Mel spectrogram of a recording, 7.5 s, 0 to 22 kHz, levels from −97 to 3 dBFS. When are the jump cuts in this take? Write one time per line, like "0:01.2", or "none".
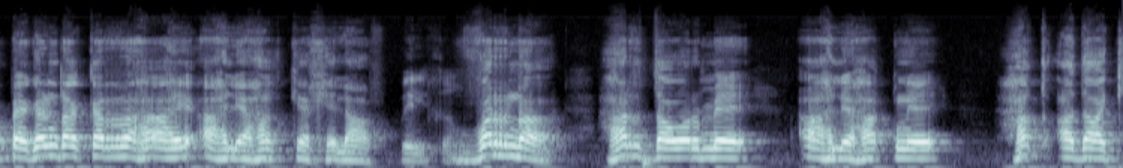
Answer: none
